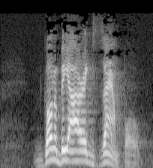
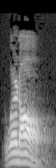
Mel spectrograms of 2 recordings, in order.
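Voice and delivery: usual speaking voice

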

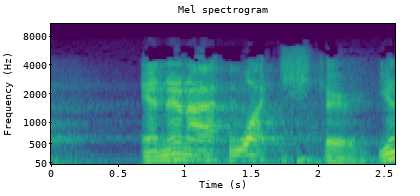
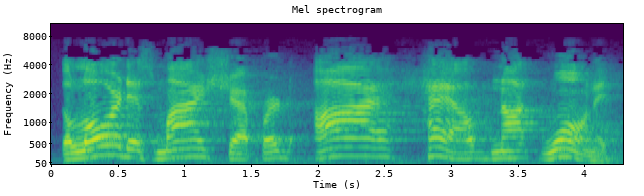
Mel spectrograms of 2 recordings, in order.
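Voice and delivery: raised, ringing pulpit proclamation, slowing at the end; preaching at full force; 6 semitones higher, 3 dB louder, slower than usual. Acted. Preacher proclaiming his faith to the congregation, raised and slow. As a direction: declare it high and loud like a testimony.

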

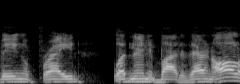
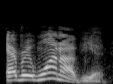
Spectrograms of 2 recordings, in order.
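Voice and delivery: full-force preaching; 6 semitones higher than usual. Acted. Preacher urges his congregation to trust God, full force. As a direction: pour it out like a revival preacher.

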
